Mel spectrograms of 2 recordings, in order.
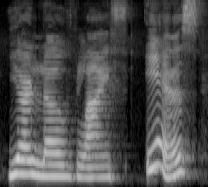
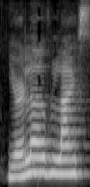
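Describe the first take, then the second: First: The verb is said as a full separate word. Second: The verb is reduced to an s sound. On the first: "Aqui também, your love life is" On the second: "então também contraído"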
